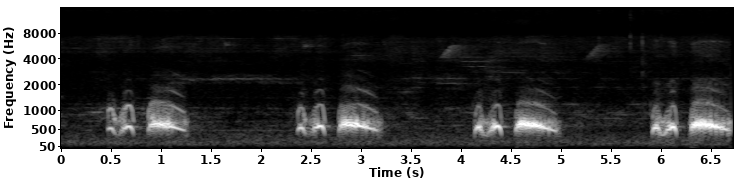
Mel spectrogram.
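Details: Spotted dove repeating a three-part coo: two quick bouncing looped notes and a fuller, husky coo, each phrase about every one and a half seconds. A faint chirp is heard in between.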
